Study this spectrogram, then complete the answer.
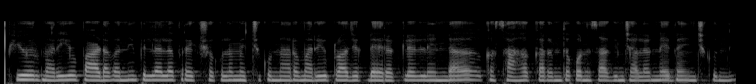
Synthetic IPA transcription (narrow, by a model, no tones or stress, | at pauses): pjuːɾmɐɾijupaːɽɐʋɐnːipilːɐlɐpɾeːkʂɐkulɐme̞t͡ʃːu̥kunːaːɾumɐɾijupɾaːd͡ʒek̚ʈ̚ɖɐjɾek̚ʈleliɳɖɐkɐsaːɦɐkɐɾɐmt̪o̞ːkonɐsaːɡiɲt͡ʃaːlɐniniɾnɐjiɲt͡ʃu̥kund̪i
